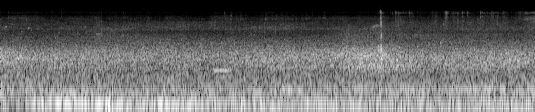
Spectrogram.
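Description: Steady low rumble of city road traffic, with a faint engine hum under it.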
